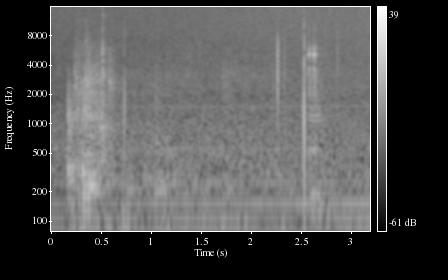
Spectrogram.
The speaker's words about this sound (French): D'un côté, il y a de grandes fenêtres très hautes qui donnent sur le parc et de l'autre des portes. Elle ouvre la porte du troisième.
